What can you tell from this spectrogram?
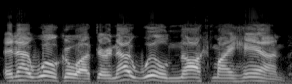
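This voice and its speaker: On a low-quality recording, a thirtysomething livestreamer launches into a passionate, preachy, swear-filled rant for his viewers, speaking at normal speed. His voice is on the high side, pushed and bright.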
